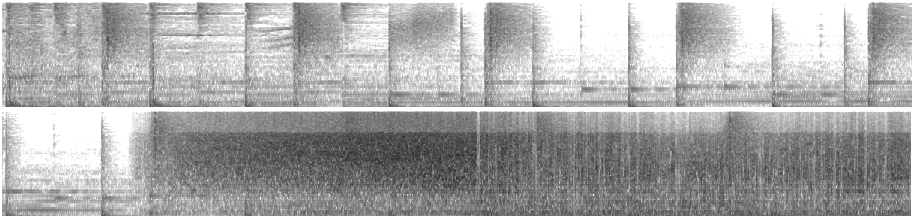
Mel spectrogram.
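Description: Weapons fire in a string of sharp, close blasts and booms spaced a second or so apart, then give way to a sustained rushing roar that fills the rest of the scene.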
